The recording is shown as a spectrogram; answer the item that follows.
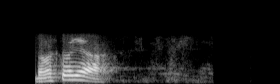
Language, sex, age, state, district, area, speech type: Hindi, male, 18-30, Bihar, Vaishali, rural, conversation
